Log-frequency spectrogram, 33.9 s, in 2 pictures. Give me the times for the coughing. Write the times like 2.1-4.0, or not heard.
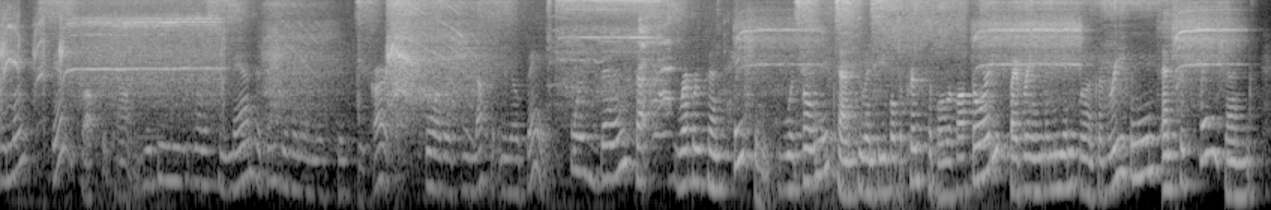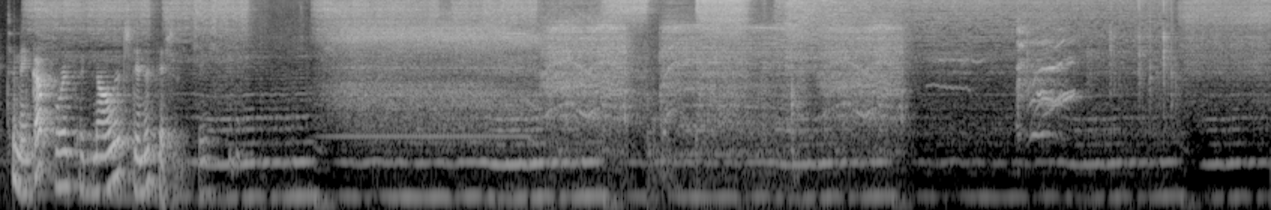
7.3-9.0, 29.3-31.3.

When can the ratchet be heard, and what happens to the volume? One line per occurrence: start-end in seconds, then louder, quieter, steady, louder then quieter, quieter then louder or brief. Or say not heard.
not heard.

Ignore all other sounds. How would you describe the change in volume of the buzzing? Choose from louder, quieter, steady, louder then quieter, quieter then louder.
quieter.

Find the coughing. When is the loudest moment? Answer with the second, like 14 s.
9 s.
